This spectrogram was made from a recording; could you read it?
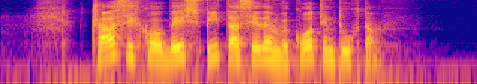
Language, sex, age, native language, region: Slovenian, male, 18-29, Slovenian, Drava region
